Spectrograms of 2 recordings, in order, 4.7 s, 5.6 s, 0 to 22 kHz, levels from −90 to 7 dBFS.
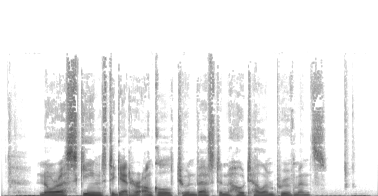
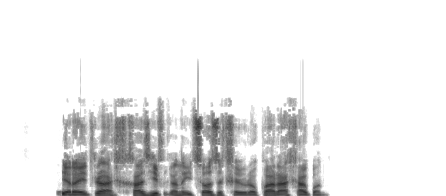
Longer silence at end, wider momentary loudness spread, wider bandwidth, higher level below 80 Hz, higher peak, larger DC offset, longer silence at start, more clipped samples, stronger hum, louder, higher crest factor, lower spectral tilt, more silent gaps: second, 0.1 s vs 1.5 s; first, 10 LU vs 6 LU; first, 16.5 kHz vs 11.5 kHz; first, -46 dBFS vs -58 dBFS; second, -8 dBFS vs 0 dBFS; neither; second, 0.05 s vs 0.7 s; neither; neither; second, -25 LUFS vs -14 LUFS; about the same, 16 dB vs 16 dB; first, -5 dB/octave vs -3.5 dB/octave; neither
